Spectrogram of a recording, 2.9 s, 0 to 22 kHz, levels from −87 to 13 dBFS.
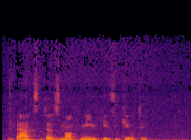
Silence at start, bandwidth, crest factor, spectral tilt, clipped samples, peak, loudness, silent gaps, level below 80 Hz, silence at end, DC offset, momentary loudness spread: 0.1 s; 16.5 kHz; 20 dB; -6.5 dB/octave; under 0.1%; -2 dBFS; -20 LUFS; none; -40 dBFS; 0.05 s; under 0.1%; 8 LU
